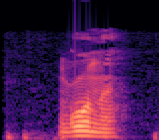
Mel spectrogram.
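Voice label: "гуны", Komi-Zyrian, male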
